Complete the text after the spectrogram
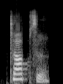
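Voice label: "topside", Indian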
